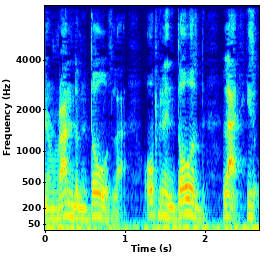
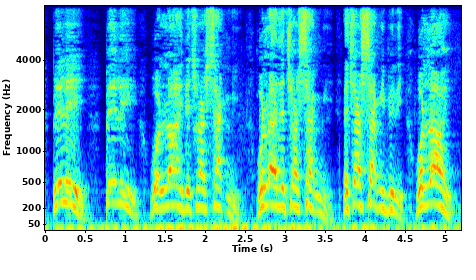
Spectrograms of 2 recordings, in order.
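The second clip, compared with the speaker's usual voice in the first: mock panicked scream; 11 semitones higher than usual. Friend running up yelling he was nearly stabbed.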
